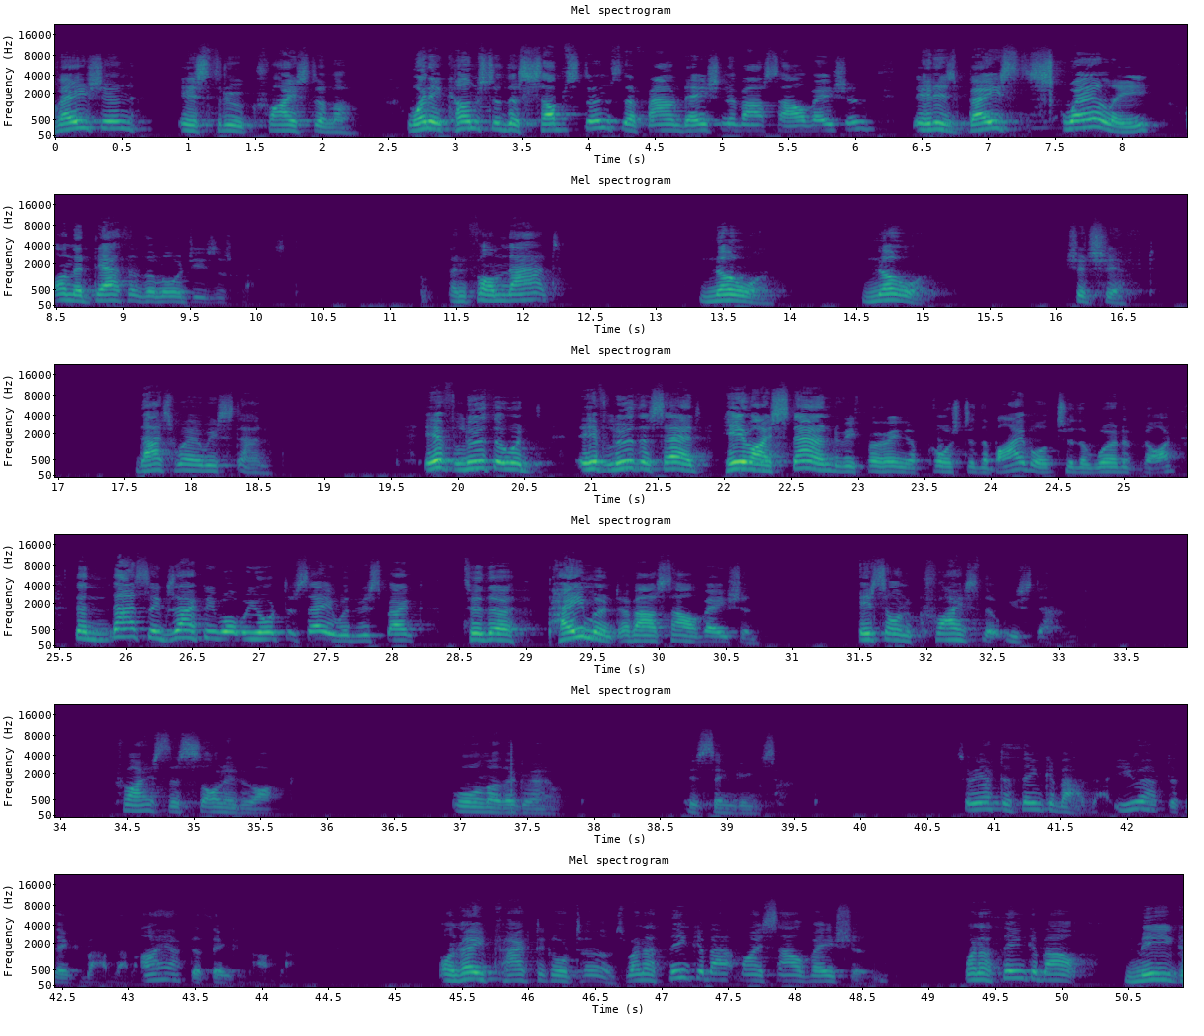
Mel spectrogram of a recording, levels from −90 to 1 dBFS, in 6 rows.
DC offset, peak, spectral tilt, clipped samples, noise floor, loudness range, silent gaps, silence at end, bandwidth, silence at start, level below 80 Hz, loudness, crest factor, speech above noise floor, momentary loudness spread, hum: under 0.1%; -14 dBFS; -4 dB/octave; under 0.1%; -89 dBFS; 16 LU; none; 0 s; 11 kHz; 0 s; -84 dBFS; -37 LUFS; 24 dB; 52 dB; 18 LU; 60 Hz at -80 dBFS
